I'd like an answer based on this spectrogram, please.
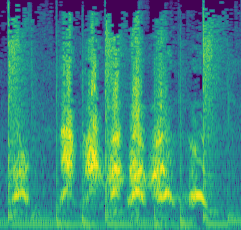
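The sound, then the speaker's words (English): A big black dog barking in the road: a rapid series of deep, loud barks with short gaps between them, the dog alone. “There's a big black dog standing in the road right in front of me.”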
